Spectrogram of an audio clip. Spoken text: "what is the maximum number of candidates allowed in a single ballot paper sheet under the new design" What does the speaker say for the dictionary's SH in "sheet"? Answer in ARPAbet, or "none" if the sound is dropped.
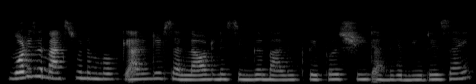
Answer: SH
